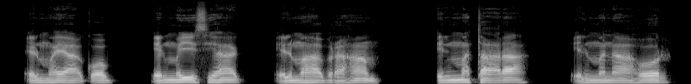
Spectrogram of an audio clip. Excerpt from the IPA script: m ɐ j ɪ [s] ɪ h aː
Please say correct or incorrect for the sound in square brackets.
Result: correct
